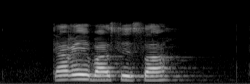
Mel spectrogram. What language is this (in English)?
Northern Sotho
